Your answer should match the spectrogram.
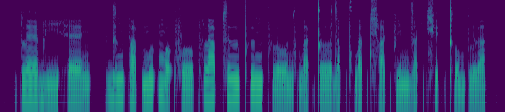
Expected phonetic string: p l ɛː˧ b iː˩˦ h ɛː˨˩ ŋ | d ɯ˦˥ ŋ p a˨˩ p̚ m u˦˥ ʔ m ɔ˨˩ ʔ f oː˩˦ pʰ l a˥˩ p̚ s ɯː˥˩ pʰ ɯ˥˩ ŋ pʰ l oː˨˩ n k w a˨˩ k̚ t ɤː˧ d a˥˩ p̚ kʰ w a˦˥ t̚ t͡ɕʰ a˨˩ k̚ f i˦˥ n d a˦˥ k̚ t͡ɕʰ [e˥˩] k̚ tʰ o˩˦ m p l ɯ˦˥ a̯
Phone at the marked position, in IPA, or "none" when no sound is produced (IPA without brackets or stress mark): e˥˩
